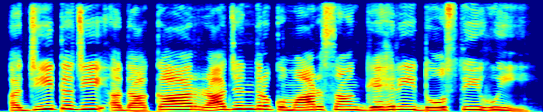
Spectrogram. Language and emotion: Sindhi, neutral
